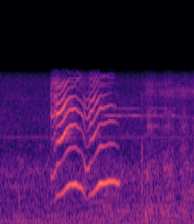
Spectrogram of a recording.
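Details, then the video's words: House cat talking with its owner indoors, giving a two-part meow: a bright rising-then-falling note followed straight away by a second, longer arched note, then quiet room tone. "My Talking cat"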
